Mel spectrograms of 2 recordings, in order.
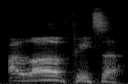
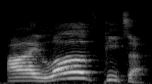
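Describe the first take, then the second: First: The first word is a very short 'uh' sound. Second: The first word is a full, long 'eye' sound. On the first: "They just say schwa instead of I" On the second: "this is good English"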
